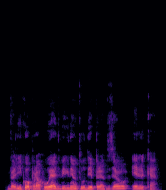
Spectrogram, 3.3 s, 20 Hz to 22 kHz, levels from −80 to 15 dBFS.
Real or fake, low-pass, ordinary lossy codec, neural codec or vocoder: fake; 19.8 kHz; none; vocoder, 44.1 kHz, 128 mel bands every 256 samples, BigVGAN v2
